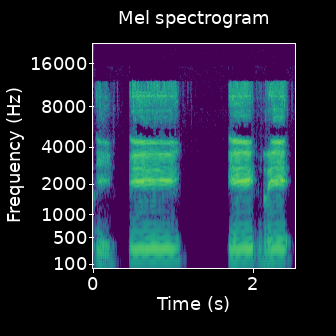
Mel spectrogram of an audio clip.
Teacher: dia adalah bunyi yang antum keluarkan harokatnya antara fathah dengan kasroh. Dan dia lebih cenderungnya ke kasroh. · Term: imalah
